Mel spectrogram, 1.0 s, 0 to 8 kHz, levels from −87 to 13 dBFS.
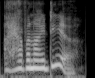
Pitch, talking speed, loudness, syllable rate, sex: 250 Hz, 250 wpm, -15 LUFS, 6.5 syllables/s, female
